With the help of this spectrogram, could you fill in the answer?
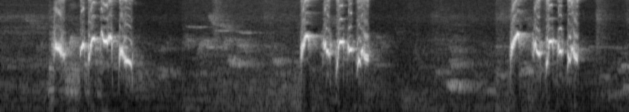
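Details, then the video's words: Red-whiskered bulbul calling as a decoy for wild birds: three lively phrases of four to five quick warbled, rising-then-falling notes, about two seconds apart, with soft faint notes in between. "Tiếng chào mào mòi chuẩn gọi chim bỗ nhanh về"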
